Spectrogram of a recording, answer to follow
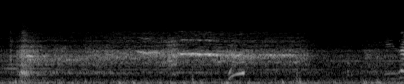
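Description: A short crash as an SUV rams a car, then a long wavering tyre squeal as the SUV keeps shoving against it.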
